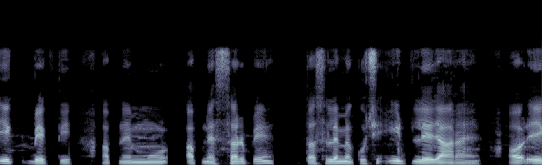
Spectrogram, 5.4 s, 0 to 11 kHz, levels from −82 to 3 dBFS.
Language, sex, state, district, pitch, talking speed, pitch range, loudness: Hindi, male, Bihar, West Champaran, 110 Hz, 190 wpm, 105-120 Hz, -21 LUFS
